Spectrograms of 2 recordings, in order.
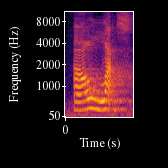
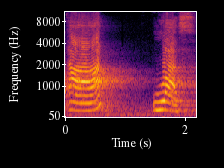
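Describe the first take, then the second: First: "Aulas" as "au... las", diphthong kept together; split by syllable. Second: "A... las" with a pause after the lone "A"; wrongly split word. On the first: Teacher shows the allowed line break, "Aulas" split after "au". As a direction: say "au" as one beat, then "las". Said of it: "É assim que eu separo". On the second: Teacher shows the forbidden line break, "A... las" split inside diphthong. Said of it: "eu não vou fazer isso aqui". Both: Shown as a demonstration.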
